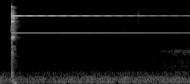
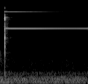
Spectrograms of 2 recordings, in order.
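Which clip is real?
The first.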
